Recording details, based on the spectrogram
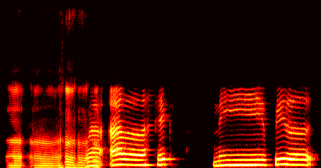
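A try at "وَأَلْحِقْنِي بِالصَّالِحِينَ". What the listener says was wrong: bilnya nggak dibaca, alif lam samsiah. Bis. Kan alif lamnya tak dibaca, nggak ada tanda baca. Bis solihin.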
